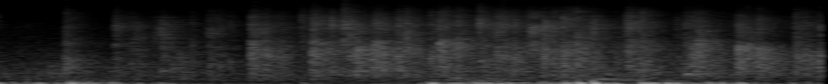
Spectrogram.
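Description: A small audience applauding, with dense clapping throughout. Low thumps from a handheld microphone being handled come in about halfway through.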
